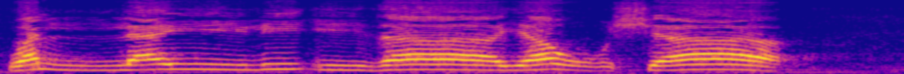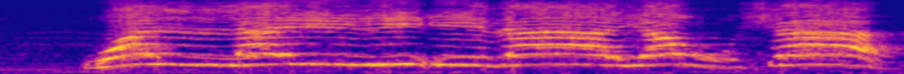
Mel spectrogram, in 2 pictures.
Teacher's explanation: غین کو ذرا پر کر کے پڑھیں گے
